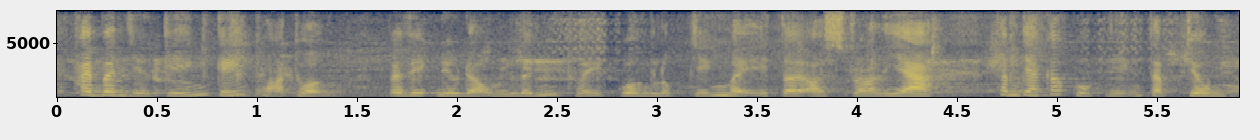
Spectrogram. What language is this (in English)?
Vietnamese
